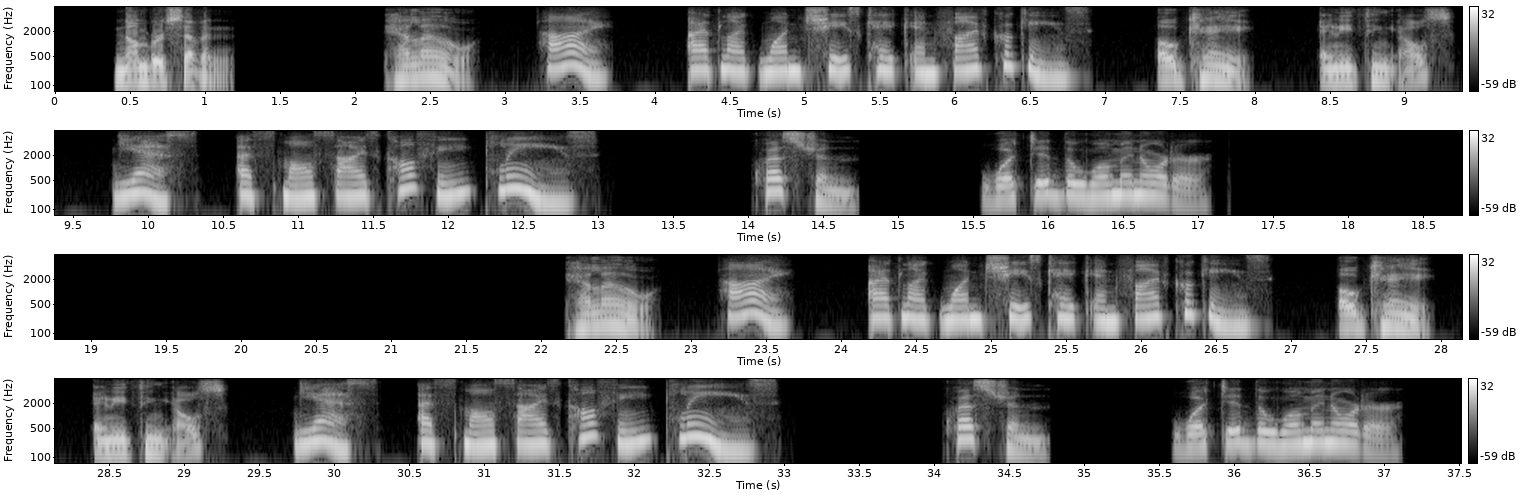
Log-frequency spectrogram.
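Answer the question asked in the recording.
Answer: One cheesecake, 5 cookies and a small coffee.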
